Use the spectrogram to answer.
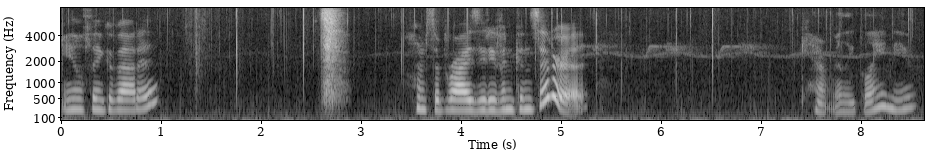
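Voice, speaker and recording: A woman playing a gleeful, chaos-loving female supervillain in an ASMR roleplay, teasing and breathy, often near a whisper. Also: fairly high pitch, warm tone, natural voice. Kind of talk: ASMR roleplay monologue to the listener.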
